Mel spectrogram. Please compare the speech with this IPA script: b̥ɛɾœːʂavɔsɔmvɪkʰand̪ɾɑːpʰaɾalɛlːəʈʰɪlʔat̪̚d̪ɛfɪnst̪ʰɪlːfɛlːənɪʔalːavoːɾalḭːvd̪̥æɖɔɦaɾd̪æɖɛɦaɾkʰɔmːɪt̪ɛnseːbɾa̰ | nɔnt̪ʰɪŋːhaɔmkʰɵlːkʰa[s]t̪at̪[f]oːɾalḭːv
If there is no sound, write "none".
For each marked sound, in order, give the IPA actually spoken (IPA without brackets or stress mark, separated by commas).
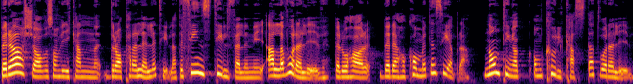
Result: s, v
